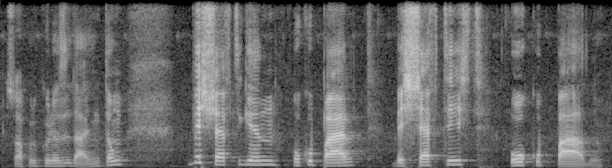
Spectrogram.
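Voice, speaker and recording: Brief: Brazilian male German tutor, slightly high voice, breaks words into syllables, constant check-ins. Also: big pitch swings, measured pace. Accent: Brazilian Portuguese. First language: Portuguese. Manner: drills pronunciation, repeating words syllable by syllable. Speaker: German teacher. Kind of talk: online language lesson.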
